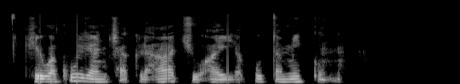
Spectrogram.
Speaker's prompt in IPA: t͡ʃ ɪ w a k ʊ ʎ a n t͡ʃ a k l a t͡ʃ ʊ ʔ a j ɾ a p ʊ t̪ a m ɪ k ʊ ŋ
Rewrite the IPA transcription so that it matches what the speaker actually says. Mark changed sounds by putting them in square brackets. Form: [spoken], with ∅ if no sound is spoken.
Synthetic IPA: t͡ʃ ɪ w a k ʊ ʎ a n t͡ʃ a k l a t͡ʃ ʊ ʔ a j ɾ a p ʊ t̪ a m ɪ k ʊ ŋ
